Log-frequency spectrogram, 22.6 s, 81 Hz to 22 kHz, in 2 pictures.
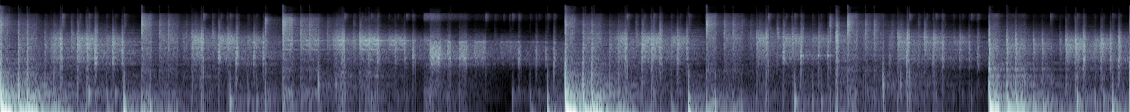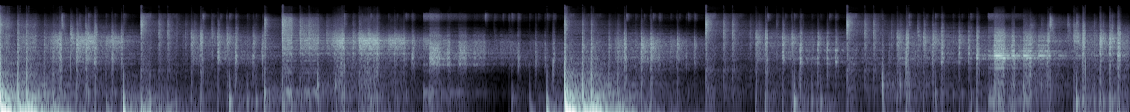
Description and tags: Glitch Drum loop 7a - 8 bars 85 bpm
Loop without tail so you can loop it and cut as much as you want.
